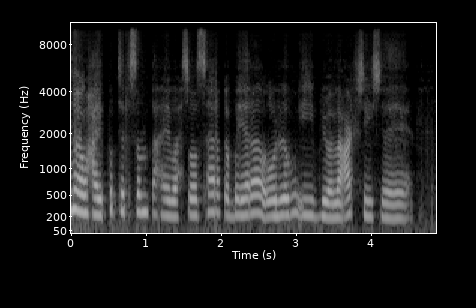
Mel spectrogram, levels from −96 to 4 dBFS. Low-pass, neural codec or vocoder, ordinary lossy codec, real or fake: 9.9 kHz; codec, 16 kHz in and 24 kHz out, 0.6 kbps, FocalCodec, streaming, 4096 codes; none; fake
